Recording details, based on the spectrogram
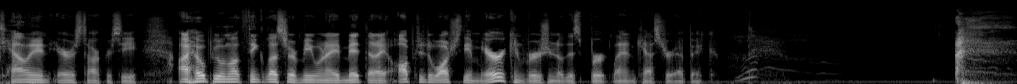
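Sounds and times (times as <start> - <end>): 
speech: 0.0 - 7.6, 9.6 - 9.8
person gasping: 7.3 - 8.4.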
